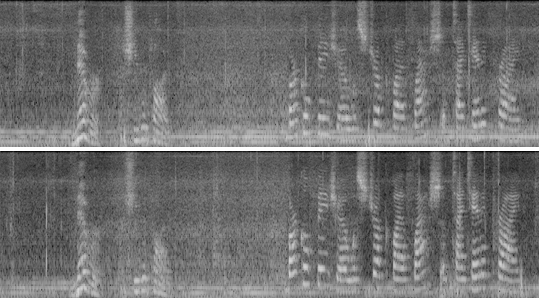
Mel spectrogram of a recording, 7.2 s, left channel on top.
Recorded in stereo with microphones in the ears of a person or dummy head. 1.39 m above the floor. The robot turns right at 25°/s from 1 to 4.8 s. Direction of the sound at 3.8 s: 45° right (ahead or behind).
